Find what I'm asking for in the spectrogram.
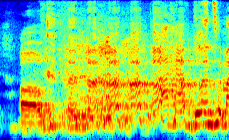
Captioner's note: audience laughs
